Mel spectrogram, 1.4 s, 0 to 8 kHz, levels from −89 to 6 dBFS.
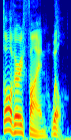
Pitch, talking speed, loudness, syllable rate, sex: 140 Hz, 165 wpm, -15 LUFS, 4.5 syllables/s, male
